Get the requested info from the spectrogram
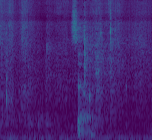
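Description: Near-quiet room with a few faint light clicks and taps from the plastic hydroponic growing unit being handled.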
